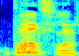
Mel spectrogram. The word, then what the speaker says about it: Drexler: Aparte, vos sabés que ahora me estoy acordando que ¿se pronuncia? Drexler, sí.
